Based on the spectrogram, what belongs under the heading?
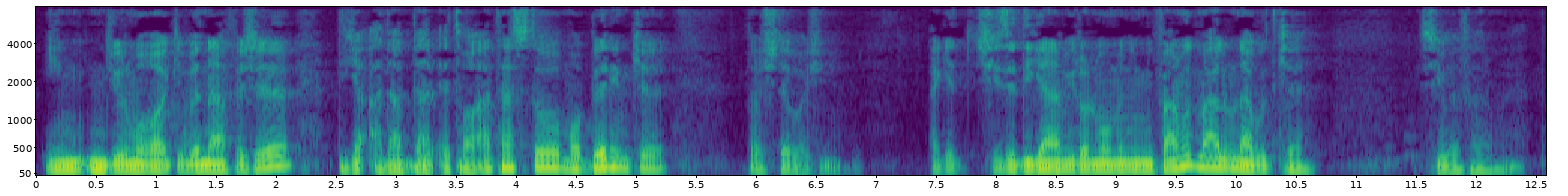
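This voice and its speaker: A man preaching a devotional sermon through a story, emotive, swinging from loud exclamations to hushed asides. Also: fairly low pitch, highs cut off.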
